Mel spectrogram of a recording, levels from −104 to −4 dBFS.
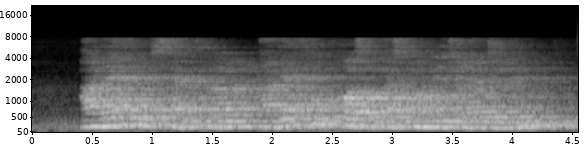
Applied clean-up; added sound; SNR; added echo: none; none; none; reverberation time 2.1 s.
